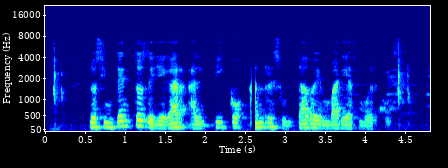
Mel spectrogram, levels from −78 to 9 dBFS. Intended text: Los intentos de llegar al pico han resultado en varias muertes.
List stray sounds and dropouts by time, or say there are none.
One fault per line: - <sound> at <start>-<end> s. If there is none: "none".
- dropout at 2.6-2.6 s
